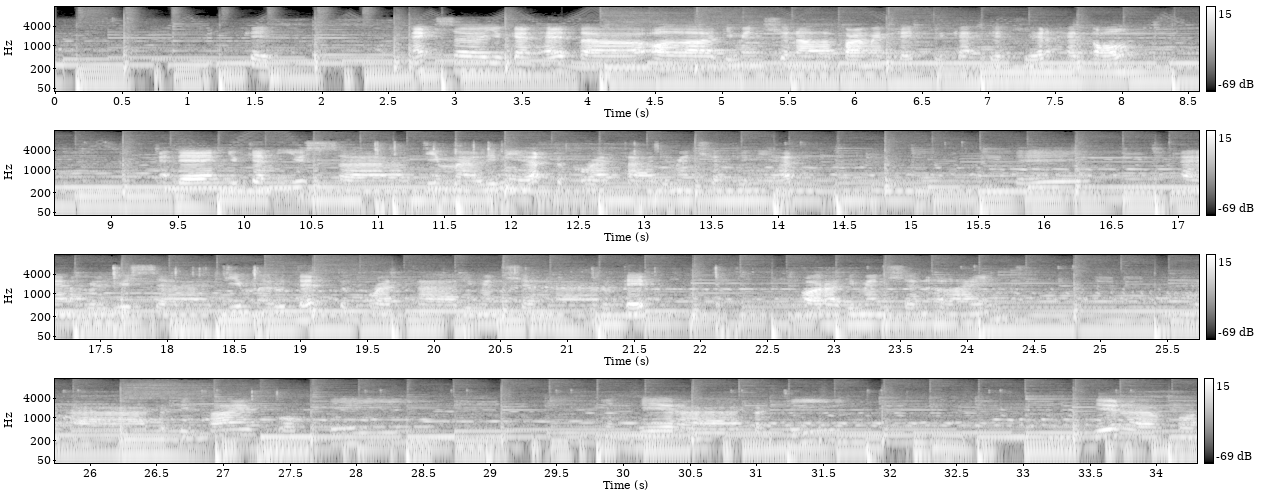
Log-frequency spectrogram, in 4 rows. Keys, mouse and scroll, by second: 0.3 click, 2.6 middle click, 8.7 click, 9.6 middle click, 10.6-12.8 typing, 13.9 click, 17.2-19.0 typing, 21.1 o, 22.0 space, 23.1 click, 27.1 space, 27.9 click, 32.0 space, 32.6 click.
